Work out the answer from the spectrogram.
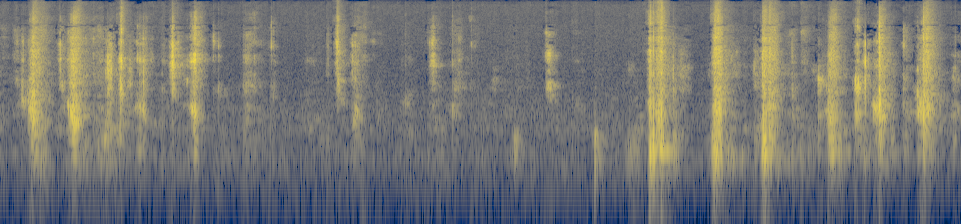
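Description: Close-up eating sounds: wet mouth clicks and crunchy chewing of whipped cream and chocolate cereal rings. The clicks come thick at first, thin out, then settle into a steady chewing rhythm of about three crunches a second in the last couple of seconds.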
